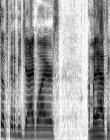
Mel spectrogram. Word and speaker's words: Jaguar: So when we say Jaguar, it sounds like the word jag and then the word wire. So whenever I say that, I always get picked on. They're like, Jaguar. Like it's supposed to just flow out.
